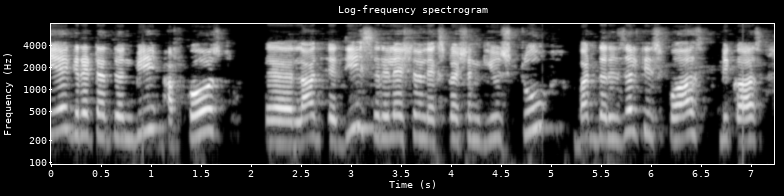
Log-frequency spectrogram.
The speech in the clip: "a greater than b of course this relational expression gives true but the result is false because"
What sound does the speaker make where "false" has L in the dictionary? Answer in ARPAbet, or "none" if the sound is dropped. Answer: none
